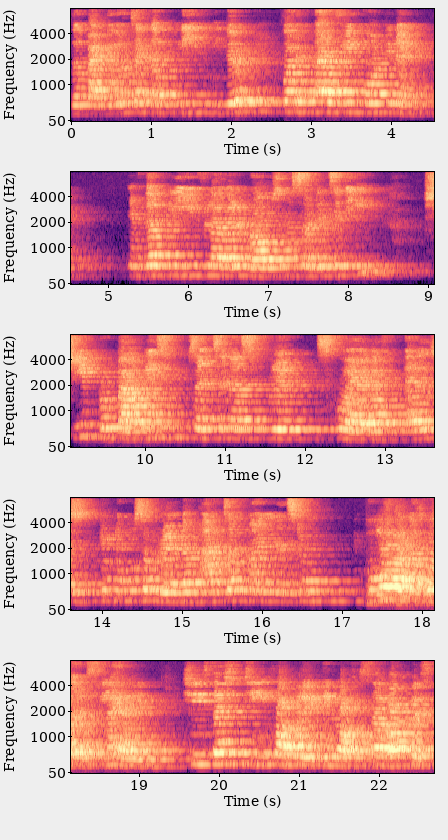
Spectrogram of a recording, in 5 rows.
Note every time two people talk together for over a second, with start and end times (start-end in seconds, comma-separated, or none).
17.3-18.8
